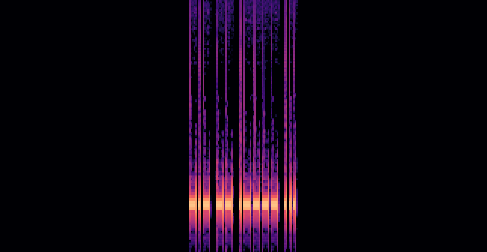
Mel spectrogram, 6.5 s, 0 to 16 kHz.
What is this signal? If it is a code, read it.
Morse code, heard as a keyed tone, about 40 wpm, 700 Hz. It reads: KM1S
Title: USA Call Signs - 4 Characters - Repeated 3x - 40wpm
